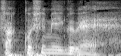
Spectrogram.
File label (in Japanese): "zakko", minami yamagata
